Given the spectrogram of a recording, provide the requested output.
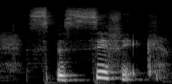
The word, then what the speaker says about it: specific: Specific. The stress is on the middle syllable here. And there are two things to pay attention to with this word. One is the consonant cluster at the start of the word. The consonant sounds S and P together.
